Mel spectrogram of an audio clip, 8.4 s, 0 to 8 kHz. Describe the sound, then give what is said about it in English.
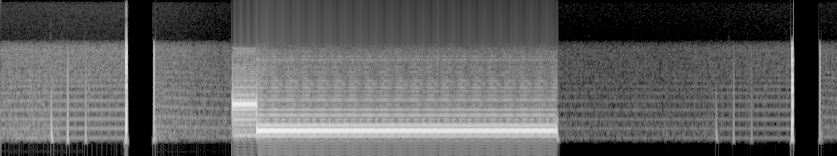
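A few sharp clicks, then a loud, steady electronic radio dispatch alert tone held for about three seconds before cutting off abruptly, followed by more scattered radio clicks and pops. “F3 Air, standby for tones.”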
